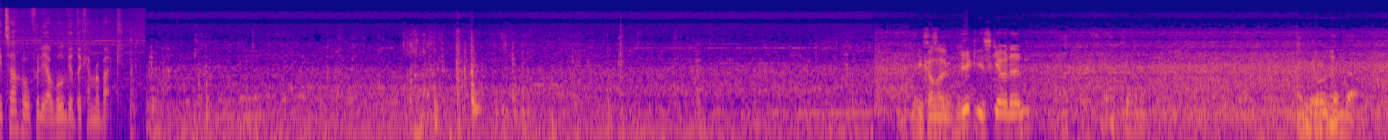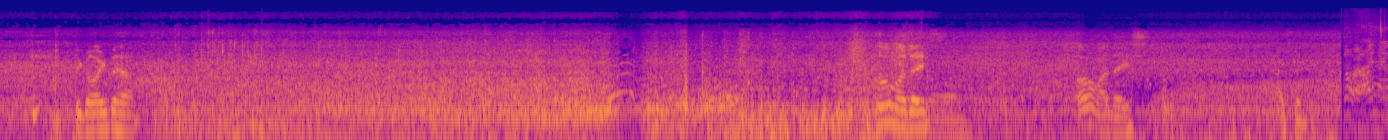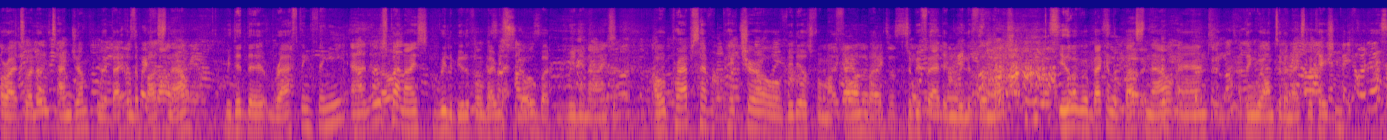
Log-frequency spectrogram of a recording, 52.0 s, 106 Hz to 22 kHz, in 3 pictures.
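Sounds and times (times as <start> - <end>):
low outdoor river noise: 0.0 - 52.0.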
